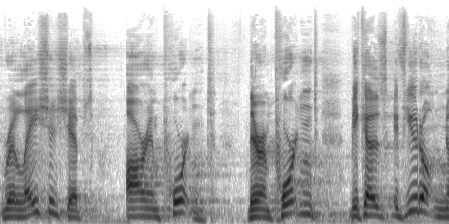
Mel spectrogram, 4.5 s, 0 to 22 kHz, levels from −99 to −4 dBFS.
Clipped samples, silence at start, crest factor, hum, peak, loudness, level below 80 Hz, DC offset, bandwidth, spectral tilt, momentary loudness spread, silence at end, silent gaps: under 0.1%; 0 s; 20 dB; none; -6 dBFS; -25 LUFS; -54 dBFS; under 0.1%; 17 kHz; -5.5 dB/octave; 12 LU; 0 s; none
